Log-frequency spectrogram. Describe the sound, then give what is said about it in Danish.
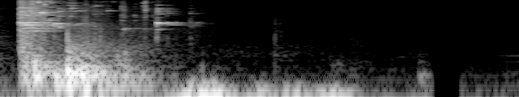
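A drinking glass of water, dropped by a person fainting in a kitchen, hits the hard floor and shatters loudly, a sharp crash followed by a scatter of tinkling shards and a few small bumps before it falls silent. “Her ligger jeg, bevidstløs på gulvet, med vand og glaskår, der omfavner min krop.”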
